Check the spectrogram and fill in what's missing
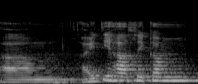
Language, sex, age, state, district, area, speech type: Sanskrit, male, 45-60, Karnataka, Bangalore Urban, urban, spontaneous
